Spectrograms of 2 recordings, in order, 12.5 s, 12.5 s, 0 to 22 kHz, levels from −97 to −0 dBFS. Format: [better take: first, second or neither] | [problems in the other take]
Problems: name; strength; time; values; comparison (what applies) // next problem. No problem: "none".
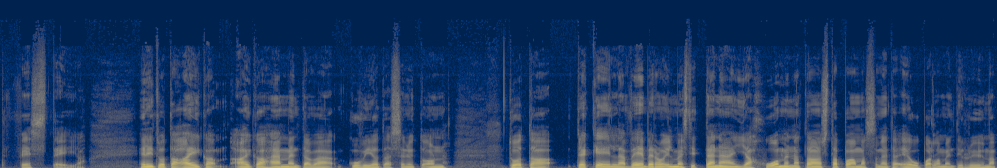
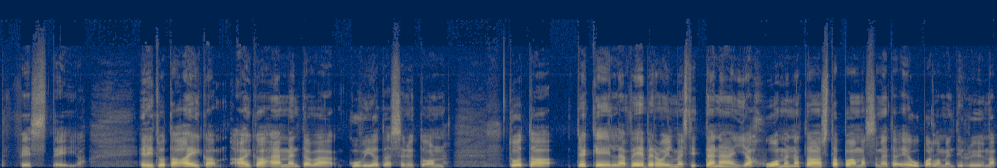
first | thin; very; fading below 350 Hz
